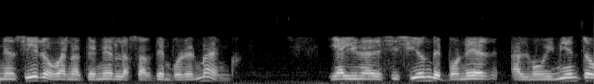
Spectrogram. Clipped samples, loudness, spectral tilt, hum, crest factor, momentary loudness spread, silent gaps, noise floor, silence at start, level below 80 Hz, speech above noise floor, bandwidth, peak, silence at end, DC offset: under 0.1%; -20 LUFS; -6 dB/octave; none; 16 dB; 6 LU; none; -54 dBFS; 0 s; -60 dBFS; 35 dB; 4 kHz; -4 dBFS; 0 s; under 0.1%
